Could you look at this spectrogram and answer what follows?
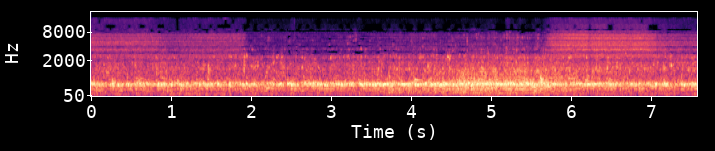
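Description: Underwater sound picked up through a diving camera's housing: a steady hum over a haze of water noise.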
